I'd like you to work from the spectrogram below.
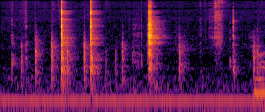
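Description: A knife slices into a cooled loaf of zucchini bread, giving soft sawing scrapes and a few sharp clicks of the blade against a pan or board, close and quiet over a steady low hum, with no talking.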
